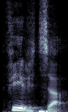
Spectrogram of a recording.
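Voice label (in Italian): "firza", vocabolario dialettale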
